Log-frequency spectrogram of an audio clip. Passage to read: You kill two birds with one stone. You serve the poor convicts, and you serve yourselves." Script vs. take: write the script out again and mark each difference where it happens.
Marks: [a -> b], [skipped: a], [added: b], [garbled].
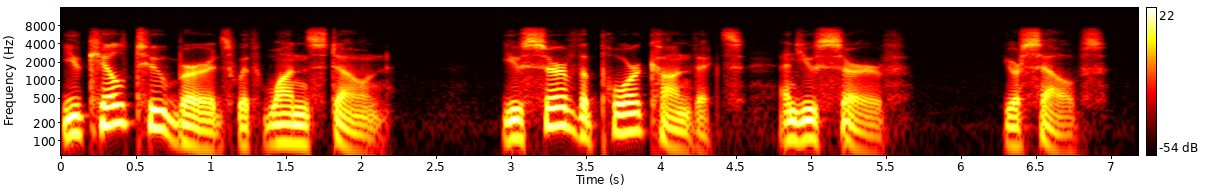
You kill two birds with one stone. You serve the poor convicts, and you serve yourselves."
